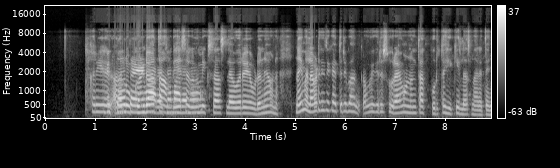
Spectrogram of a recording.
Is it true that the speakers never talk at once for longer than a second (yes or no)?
no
